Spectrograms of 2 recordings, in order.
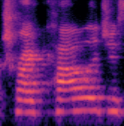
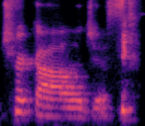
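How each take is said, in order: First: The first syllable sounds like 'try'. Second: The first syllable sounds like 'trick'. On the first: The speaker calls it right. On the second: The speaker calls it wrong.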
